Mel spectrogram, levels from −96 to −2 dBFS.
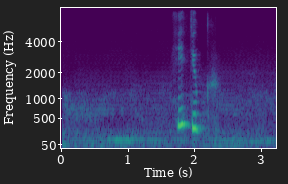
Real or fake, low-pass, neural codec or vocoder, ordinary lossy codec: fake; none; codec, 16 kHz, 2 kbps, X-Codec, WavLM features, trained on Multilingual LibriSpeech; none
